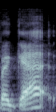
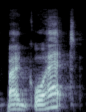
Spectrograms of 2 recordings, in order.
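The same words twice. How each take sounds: First: It is said without a 'u' sound after the g. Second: It is said with a 'u' sound after the g.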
